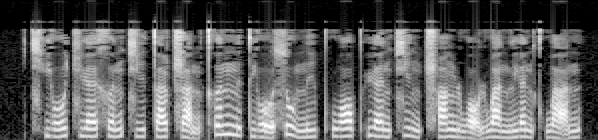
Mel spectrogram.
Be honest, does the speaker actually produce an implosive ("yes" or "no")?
no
